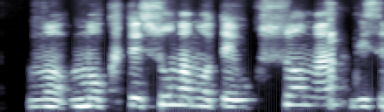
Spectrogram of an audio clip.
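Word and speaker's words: Moctezuma: entonces como que lo es para nissan o moctesuma motel omar dice montesuma pues como eso muchísimos nombres de nombres en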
